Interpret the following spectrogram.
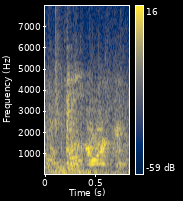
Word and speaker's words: Minorcan: The section of town behind the Columbia is known as the Minorcan Quarter. Everyone say Minorcan. Minorcan. Most of them spell it M-I-N-O-R-C-A-N.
